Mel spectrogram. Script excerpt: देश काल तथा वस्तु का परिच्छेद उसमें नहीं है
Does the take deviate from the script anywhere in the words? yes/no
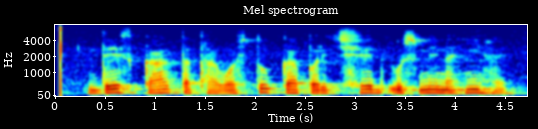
no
